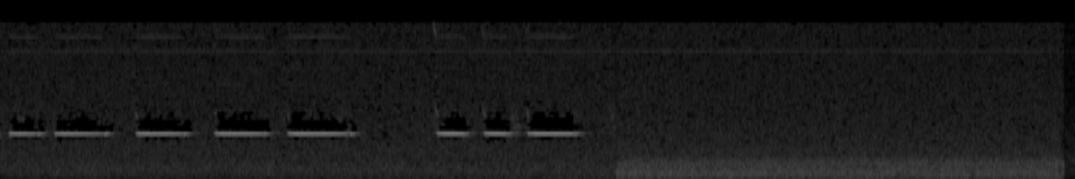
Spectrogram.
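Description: Electric piezo buzzer run off a homemade five-cell lemon-juice battery, sounding a single high steady tone keyed on and off by hand in Morse code, meant as the amateur-radio CQ call. About nine short and long beeps over the first six seconds, then only a faint steady hiss.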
